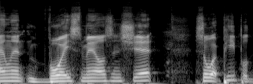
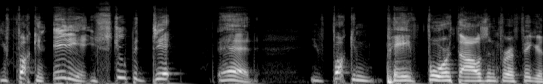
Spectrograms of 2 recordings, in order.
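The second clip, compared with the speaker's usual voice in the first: mock hostile, aggressive, insulting rant; 4 semitones higher than usual. Telling Rob about discouraged buyers who lash out, imitating an aggressive insult. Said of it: "some of them get aggressive".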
